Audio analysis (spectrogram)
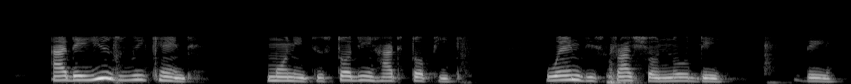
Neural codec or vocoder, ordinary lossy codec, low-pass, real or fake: none; none; 3.6 kHz; real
